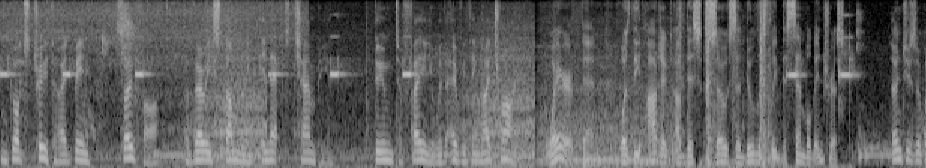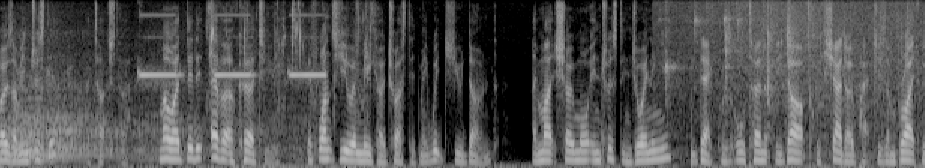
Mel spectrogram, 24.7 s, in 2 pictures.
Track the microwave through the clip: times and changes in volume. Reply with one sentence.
The microwave can be heard from 0.0 to 16.8 s, at a steady volume.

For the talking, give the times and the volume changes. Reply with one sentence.
You can hear the talking from 0.0 to 24.6 s, at a steady volume.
